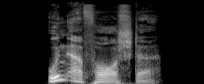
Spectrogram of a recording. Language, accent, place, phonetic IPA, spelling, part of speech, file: German, Germany, Berlin, [ˈʊnʔɛɐ̯ˌfɔʁʃtə], unerforschte, adjective, De-unerforschte.ogg
- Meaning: inflection of unerforscht: 1. strong/mixed nominative/accusative feminine singular 2. strong nominative/accusative plural 3. weak nominative all-gender singular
